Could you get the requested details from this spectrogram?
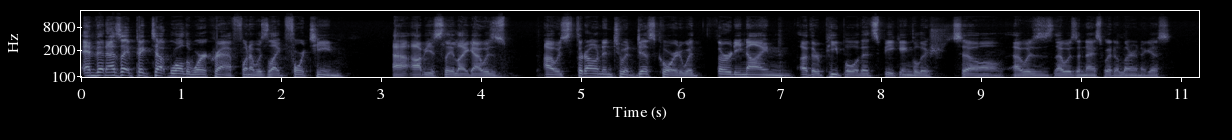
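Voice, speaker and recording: A man speaks with a slight French Canadian accent at a fairly quick pace. His pitch is fairly low, on a very clean recording with a silent background. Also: ordinary pitch variation. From Quebec. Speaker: streamer. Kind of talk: interview. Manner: halting.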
